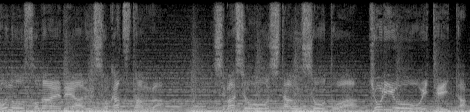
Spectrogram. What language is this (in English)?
Japanese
